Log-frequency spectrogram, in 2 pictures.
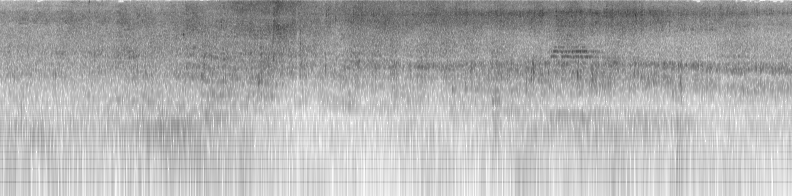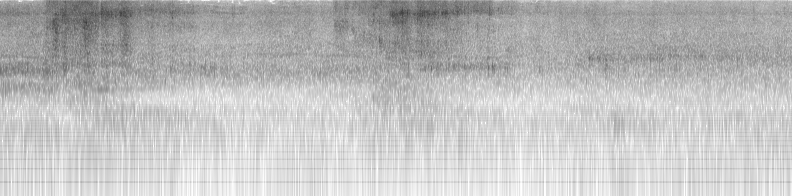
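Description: Rain on a wet city street: a steady hiss of falling and trickling water, with a louder, higher hiss swelling twice, about eight and twelve seconds in.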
